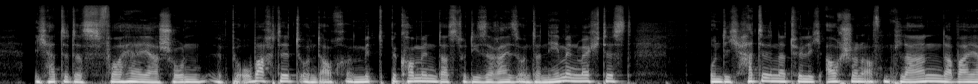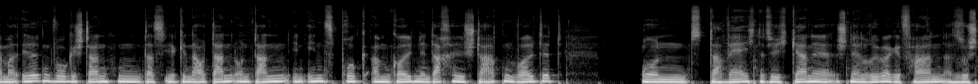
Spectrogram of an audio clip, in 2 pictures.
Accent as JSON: {"language": "German", "town": "Munich", "region": "Bavaria", "country": "Germany", "tie": "born or raised there", "said": "alles, was beschrieben ist, von München, meiner Heimatstadt, angefangen."}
